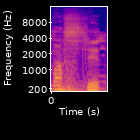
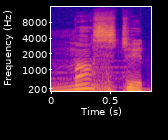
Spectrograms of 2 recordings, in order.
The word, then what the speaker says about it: Masjid: And listen, say it correctly, it's Masjid, bro. On the bus stop says East London Mosque. True. Shout out to the uncultured UK dons, yeah? But it's Masjid, my brother. Yeah, Masjid.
